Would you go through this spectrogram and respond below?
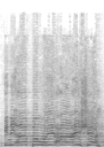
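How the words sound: It is said in a loud, declaiming sermon tone. The speaker calls it wrong. "Kalau nada khutbah"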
